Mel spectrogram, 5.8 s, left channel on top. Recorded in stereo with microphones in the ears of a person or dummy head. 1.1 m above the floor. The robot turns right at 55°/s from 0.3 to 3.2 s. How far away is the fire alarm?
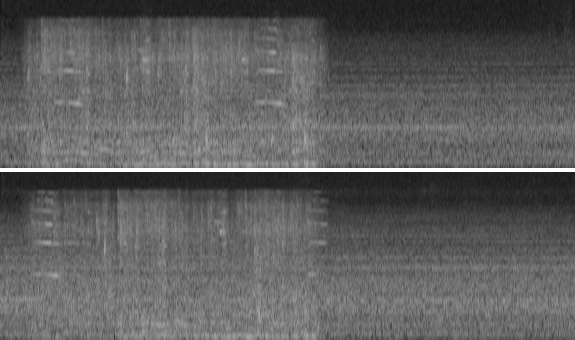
I don't hear a fire alarm.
